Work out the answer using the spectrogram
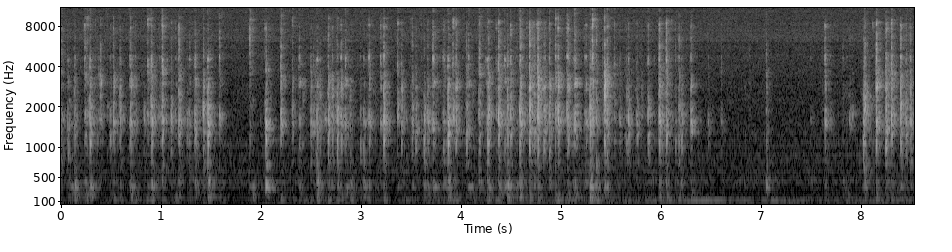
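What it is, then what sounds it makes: Plastic mechanical keyboard. Fingertips of both hands type steadily on a compact white mechanical keyboard with plastic keycaps, a blue backlight and a hollow case. Bright, crisp key clicks centered near 3 kHz patter in a dense, continuous stream, with brief pauses around the two-second and seven-second marks. There is almost no low-end body.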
